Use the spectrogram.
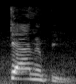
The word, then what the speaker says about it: canopy: और जो word stress है वो इस वर्ड में इस क वाली साउंड के ऊपर लगेगा। स्ट्रेस जो है क वाली साउंड के ऊपर अपने को देना है, रखना है। तो जब स्ट्रेस क वाली साउंड के ऊपर आएगा तो इस वर्ड को हम किस तरह से प्रोनाउंस करेंगे? कैनपी, कैनपी, कैनपी, कैनपी, कैनपी, कैनपी, कुछ इस तरह से।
